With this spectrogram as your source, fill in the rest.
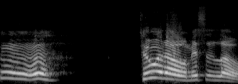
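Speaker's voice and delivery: very slow, talking through a big yawn. A baseball commentator calling the count, yawning while speaking. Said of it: "I'm yawning".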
